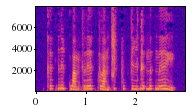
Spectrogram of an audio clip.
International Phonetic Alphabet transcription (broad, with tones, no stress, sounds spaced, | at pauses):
kʰ e˦˥ k̚ r i˥˩ ʔ k w a˧ m k r eː˦˥ k̚ pʰ l a˩˦ n t͡ɕ ɯ˥˩ k̚ f u˦˥ k̚ s iː˦˥ d e˥˩ ʔ m e˥˩ k̚ m eː˥˩ j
